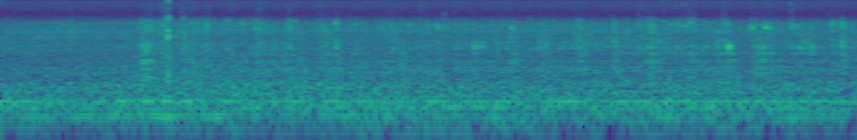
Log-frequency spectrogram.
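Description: A tabby cat crunching dry cat food, a run of small irregular crunches, over a steady low hum.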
